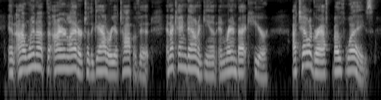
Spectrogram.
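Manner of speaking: ordinary talk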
